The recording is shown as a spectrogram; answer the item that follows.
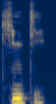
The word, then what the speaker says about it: Jeanty: Like I guess there's the Ashton Jeanty thing. Why'd I say it like that? Jeanty.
